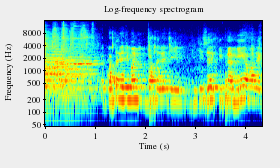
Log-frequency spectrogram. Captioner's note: non-english speech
